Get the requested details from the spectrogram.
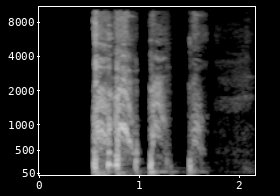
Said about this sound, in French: Il s'arrêta, pris d'une quinte de toux.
